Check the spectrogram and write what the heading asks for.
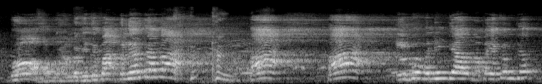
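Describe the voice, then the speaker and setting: A man preaching a sermon, shouting, teasing the crowd and calling on them to answer back. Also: very high voice, normal speed, very noisy. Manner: teasing, joking with the audience. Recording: echoey hall, mic from far off.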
